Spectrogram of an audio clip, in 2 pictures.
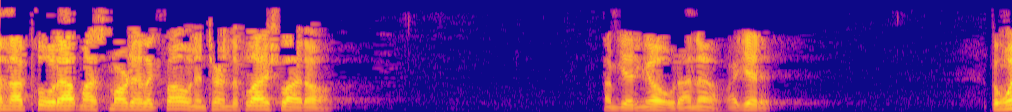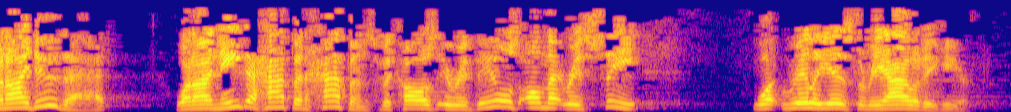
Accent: Yorkville, Georgia, United States; Back where I grew up in Yorkville, Georgia, we used to call no doubt we were cheating and robbing from the Waltons. We used to call where we live Johnson Mountain.

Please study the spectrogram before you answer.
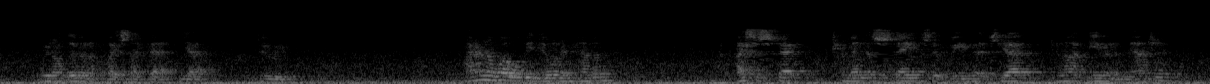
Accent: California, United States; born or raised there

